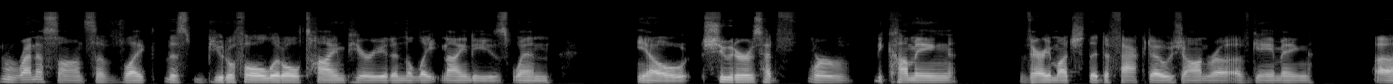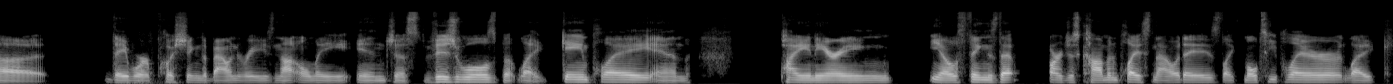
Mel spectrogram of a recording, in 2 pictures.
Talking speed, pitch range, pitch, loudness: 115 wpm, 95-105 Hz, 100 Hz, -23 LUFS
